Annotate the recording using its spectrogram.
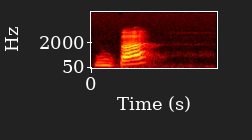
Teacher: and that is are you vowel it's the up sound uh it's in the back of your mouth and your mouth is fully open just like an all of your bowel sounds your mouth is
